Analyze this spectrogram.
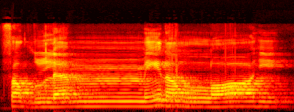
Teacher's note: അല്ലാഹ് എന്ന ഇസ്മുൽ ജലാലയിലെ ലാമിനെ തടിപ്പിക്കണം, തഫ്ഖീം ചെയ്ത് ഉച്ചരിക്കണം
